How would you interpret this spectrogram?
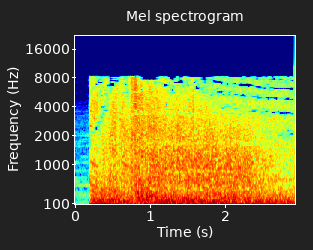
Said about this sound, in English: The blast was so cataclysmic, the rock beneath my feet shot into the wall behind me.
